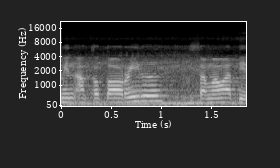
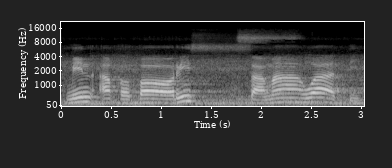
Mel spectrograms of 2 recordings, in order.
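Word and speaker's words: مِنْ أَقْطَارِ السَّمَاوَاتِ: Jadi bukan min aqtaril samawati, tetapi dibacanya min aqtaris samawati.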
